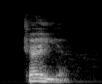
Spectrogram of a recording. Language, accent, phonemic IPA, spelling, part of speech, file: French, Canada, /kœj/, cueillent, verb, LL-Q150 (fra)-cueillent.wav
- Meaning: third-person plural present indicative/subjunctive of cueillir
